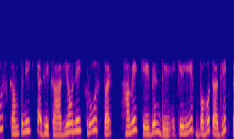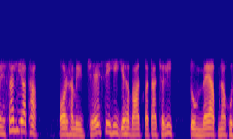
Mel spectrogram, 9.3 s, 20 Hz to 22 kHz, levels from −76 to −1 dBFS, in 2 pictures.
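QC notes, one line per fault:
0.66–0.82 s and 3.36–3.52 s: lost AMR speech frames, each a run of about 80 ms. Corrupted frames were dropped, and the decoder repeated the last good pitch and vocal-tract settings at falling gain, so the sound smears, then sags toward silence before returning briefly weak or rough.
5.02–5.17 s and 6.64–6.70 s: lost AMR speech frames, single 20 ms losses, heard as short dips or warbles inside the narrowband 150 Hz–3.7 kHz line.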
